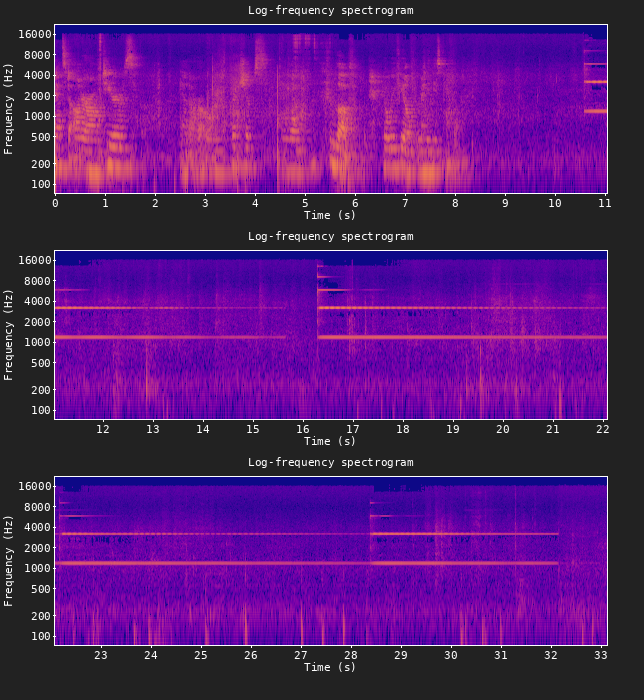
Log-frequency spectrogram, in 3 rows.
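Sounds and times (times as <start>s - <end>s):
speech: 0.2s - 1.8s, 2.5s - 8.2s
meditation bell struck and ringing: 10.5s - 32.3s.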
